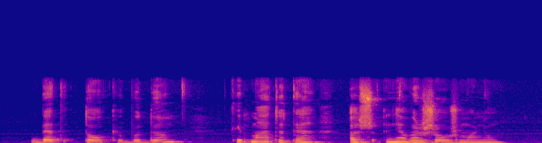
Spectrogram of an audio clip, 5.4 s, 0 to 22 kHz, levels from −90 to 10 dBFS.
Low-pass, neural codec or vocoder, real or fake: 9.9 kHz; none; real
